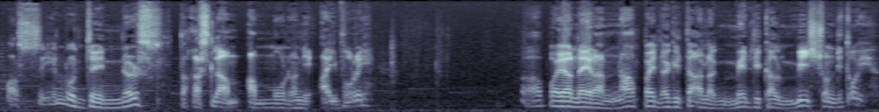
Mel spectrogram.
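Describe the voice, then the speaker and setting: A man's voice: lowish voice, animated, a little slow, creaky, bright, forceful tone, soft background music, exaggerated voice. An actor playing a scheming, greedy villain in an Ilocano radio drama, brooding over his plans. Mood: scheming, frustrated. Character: scheming, greedy male child seller.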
